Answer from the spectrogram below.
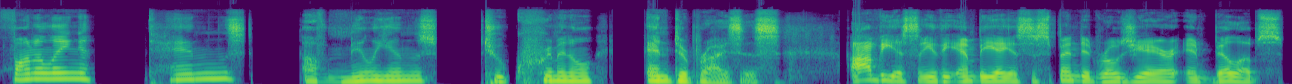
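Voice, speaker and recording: A middle-aged man hosts an opinionated news commentary with a fairly high voice. He reads reports aloud and then breaks in with blunt, animated opinions. The sound is dry and close, with no room around him. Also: no echo. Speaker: host.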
